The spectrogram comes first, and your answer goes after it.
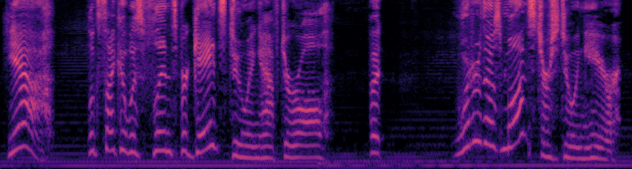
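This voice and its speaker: A woman playing a brisk, plucky young female adventurer in a video game, blunt and quick to scold. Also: high-pitched, sing-song, faint music behind. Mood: matter-of-fact. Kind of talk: video game cutscene voice acting.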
